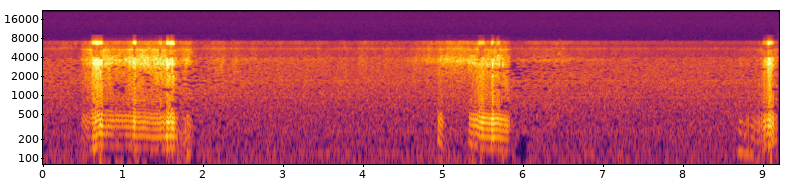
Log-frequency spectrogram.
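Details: Rough, vibrating snores on each breath in, about every five seconds, over steady room noise, recorded on a Flip Video camcorder in February 2009; snoring.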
